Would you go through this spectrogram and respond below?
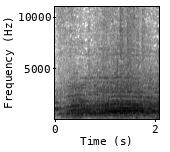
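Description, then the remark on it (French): Subdued, timid applause from an audience at the Nobel Prize in Literature award ceremony, a steady patter of many hands clapping without strong peaks, holding at an even, moderate level for about two seconds with no voices. “En tout cas, à la remise hier, on entend des applaudissements timides.”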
